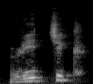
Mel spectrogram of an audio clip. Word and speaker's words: ऋचिक: ऋचिक ऋचिक ऋचिक, यहाँ पे शब्दों में उच्चारण में थोड़ा सा, क्योंकि बहुत क्लियर फॉन्ट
